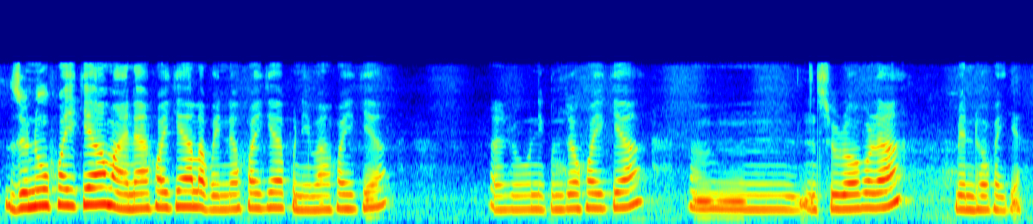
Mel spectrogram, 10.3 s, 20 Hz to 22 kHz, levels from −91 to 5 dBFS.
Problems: constant background noise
